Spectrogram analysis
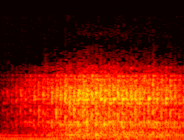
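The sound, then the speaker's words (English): A heavy harvesting machine engine on a mechanized American farm runs steadily, a dense mechanical rumble that swells over the first second and holds loud with a low, rattling drone. “Harvesting machines.”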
